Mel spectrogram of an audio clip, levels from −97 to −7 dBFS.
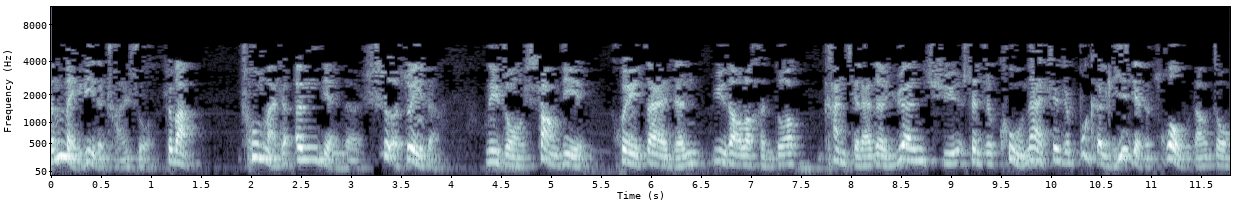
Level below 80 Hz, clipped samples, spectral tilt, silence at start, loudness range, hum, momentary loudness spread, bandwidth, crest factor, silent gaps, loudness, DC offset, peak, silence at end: -62 dBFS; under 0.1%; -9.5 dB/octave; 0 s; 2 LU; none; 10 LU; 5.8 kHz; 18 dB; none; -19 LUFS; under 0.1%; 0 dBFS; 0 s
